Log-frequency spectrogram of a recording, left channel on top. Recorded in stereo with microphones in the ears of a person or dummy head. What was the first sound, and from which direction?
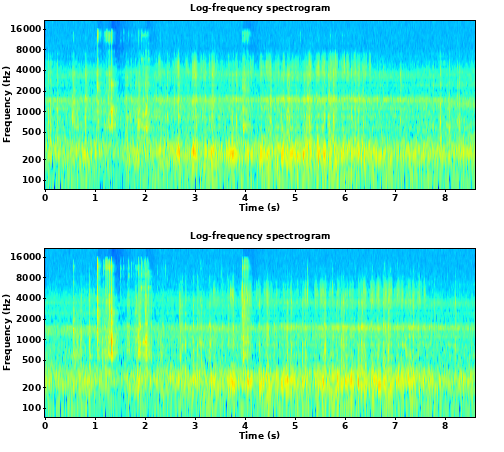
Keys jangling, 70° right (ahead or behind).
